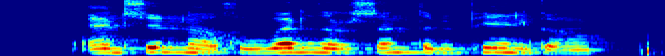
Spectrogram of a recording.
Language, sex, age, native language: Icelandic, male, 11, Icelandic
